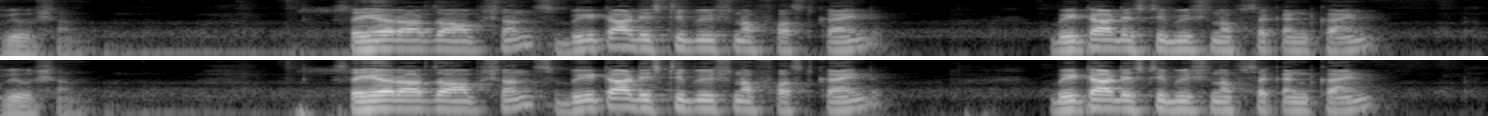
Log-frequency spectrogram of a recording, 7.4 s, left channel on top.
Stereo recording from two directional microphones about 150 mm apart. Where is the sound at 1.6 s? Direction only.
45° right (ahead or behind).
